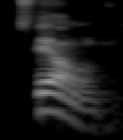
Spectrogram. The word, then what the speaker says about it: Seong: Sung is a S-U-N-G or SEONG. Seong? Okay, we Yeah. pronounce that Seong.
